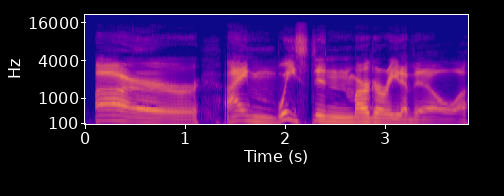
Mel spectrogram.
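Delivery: imitated slow pirate attempt; drawn-out mock pirate. Host mimicking contestants flubbing the lyric, slow pirate voice. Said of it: "people would use the pirate voice".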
